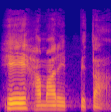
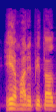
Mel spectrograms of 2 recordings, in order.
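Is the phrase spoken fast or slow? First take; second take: slow; fast. First: The phrase is spoken slowly and deliberately. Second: The phrase is spoken quickly and rushed. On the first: The prayer is said with thought and meaning. The speaker calls it right. "सोच के धीरे धीरे" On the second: The prayer is rattled off without thought. The speaker calls it wrong. "जल्दी जल्दी मत करें"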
